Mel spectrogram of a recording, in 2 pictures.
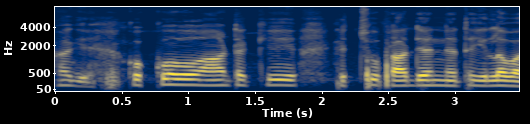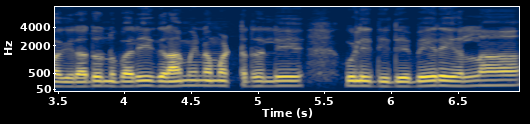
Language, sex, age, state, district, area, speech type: Kannada, male, 18-30, Karnataka, Udupi, rural, spontaneous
